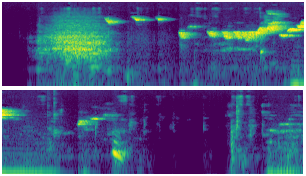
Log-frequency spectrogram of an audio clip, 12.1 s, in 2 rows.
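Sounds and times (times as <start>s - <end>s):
low hum: 0.5s - 2.5s
short burst of noise: 0.6s - 2.4s
bird chirping and whistling: 2.0s - 6.5s, 7.5s - 8.3s.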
